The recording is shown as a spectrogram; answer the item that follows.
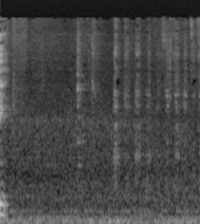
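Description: A coin scraping the latex coating off a scratch-off lottery ticket in quiet, irregular short strokes, uncovering one number spot.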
